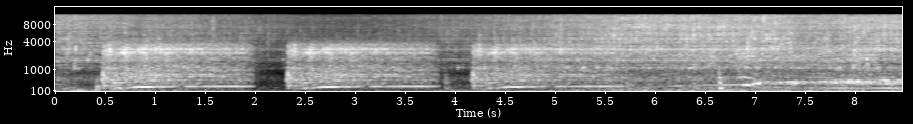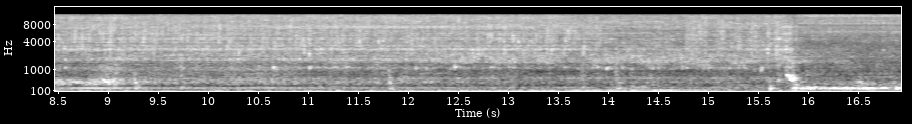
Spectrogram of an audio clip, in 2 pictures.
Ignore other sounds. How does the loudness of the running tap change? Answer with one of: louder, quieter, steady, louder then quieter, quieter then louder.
louder.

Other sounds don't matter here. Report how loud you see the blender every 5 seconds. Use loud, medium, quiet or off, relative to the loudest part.
loud, medium, medium, medium.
